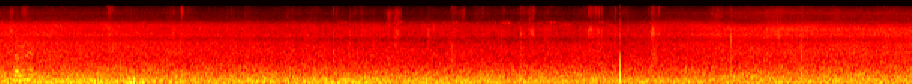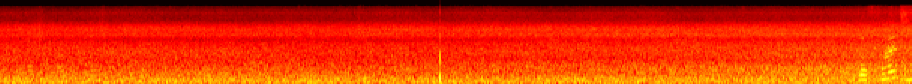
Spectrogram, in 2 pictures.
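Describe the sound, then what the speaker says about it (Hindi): Mukkha Falls waterfall roaring steadily as a dense, unbroken wash of rushing water heard close, loud and even throughout with no clear voices. "तो फ्रेंड्स यहाँ से आप देख पाएंगे पूरा का पूरा वाटरफॉल"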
